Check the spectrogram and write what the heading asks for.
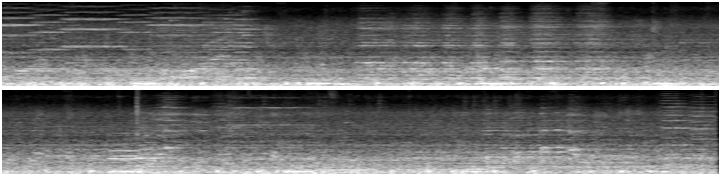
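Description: Music playing over the continuous running noise of the Disney Resort Line monorail moving along its track.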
